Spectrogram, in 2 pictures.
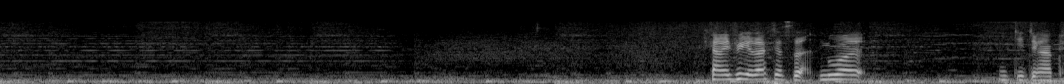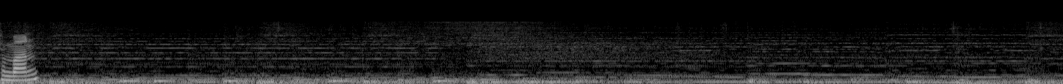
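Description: No technical faults can be heard in this audio; it has come through a working call path with wideband coding, which fits G.722, and it carries nothing above 8 kHz.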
